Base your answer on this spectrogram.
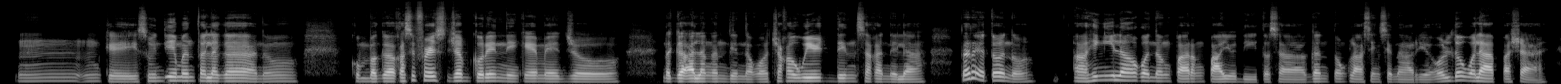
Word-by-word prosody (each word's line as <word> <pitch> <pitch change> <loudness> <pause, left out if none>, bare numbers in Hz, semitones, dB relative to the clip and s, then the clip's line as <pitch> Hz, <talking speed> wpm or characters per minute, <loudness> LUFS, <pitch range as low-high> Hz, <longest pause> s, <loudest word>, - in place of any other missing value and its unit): Hmm, 155 0 -12
okey 130 -2 -2
so, 155 - -3
hindi 170 +3 +2
man 170 -1 +1
talaga 150 -3 +3
ano 140 +2 -9 0.5
kumbaga 145 0 +1
kasi 155 +4 +2
first 190 -4 +4
job 170 0 +3
ko 155 - +3
rin 160 -1 +2 0.2
kaya 140 -1 +3
medyo 130 -2 -2 0.4
nag-aalangan 140 -1 +3
din 130 -1 -6
ako 120 +1 -4
at - - -7 0.2
weird 160 -1 +4
din 145 -1 -3
sa - - -2
kanila 125 -1 -3 0.3
pero 235 +6 +2
eto 185 -2 +2
'no 135 -2 -6 0.4
hingi 185 +8 0
lang 190 -2 +4
ako 175 -1 +1
ng 155 -2 -4
parang 135 -1 +1
payo 125 0 +1
dito 120 -1 -10
sa 115 -2 -3
gantong 135 0 -6
klaseng 125 -1 -4
senaryo 115 -1 -7
although 170 +7 -1
wala 160 -4 +5
pa 135 -2 -5
siya 105 -3 -3
140 Hz, 160 wpm, -23 LUFS, 130-155 Hz, 0.5 s, wala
